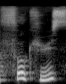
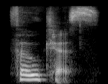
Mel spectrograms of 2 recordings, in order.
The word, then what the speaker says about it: focus: Banana et le dernier ne dites pas focus mais focus focus là on a un son choix des deux côtés une fois que vous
